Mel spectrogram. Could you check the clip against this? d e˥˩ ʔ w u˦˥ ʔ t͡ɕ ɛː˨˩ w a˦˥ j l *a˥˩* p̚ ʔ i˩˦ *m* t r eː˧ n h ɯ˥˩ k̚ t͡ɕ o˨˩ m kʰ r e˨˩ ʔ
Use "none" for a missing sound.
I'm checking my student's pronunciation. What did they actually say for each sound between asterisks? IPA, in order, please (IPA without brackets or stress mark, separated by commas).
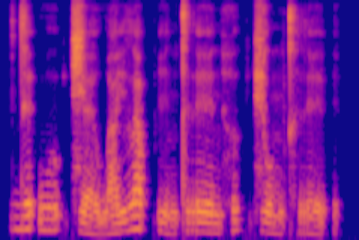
a˥˩, n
